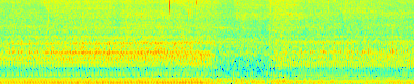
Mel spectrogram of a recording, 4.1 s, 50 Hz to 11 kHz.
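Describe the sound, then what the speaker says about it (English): A Honda CB125F 125cc motorcycle engine drones steadily at high revs while the rider pushes it hard on the road, a loud continuous hum that dips briefly as if shifting, then holds on, with wind rush and no voices. "you very quickly get a feel for hearing how quick the bike is going"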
